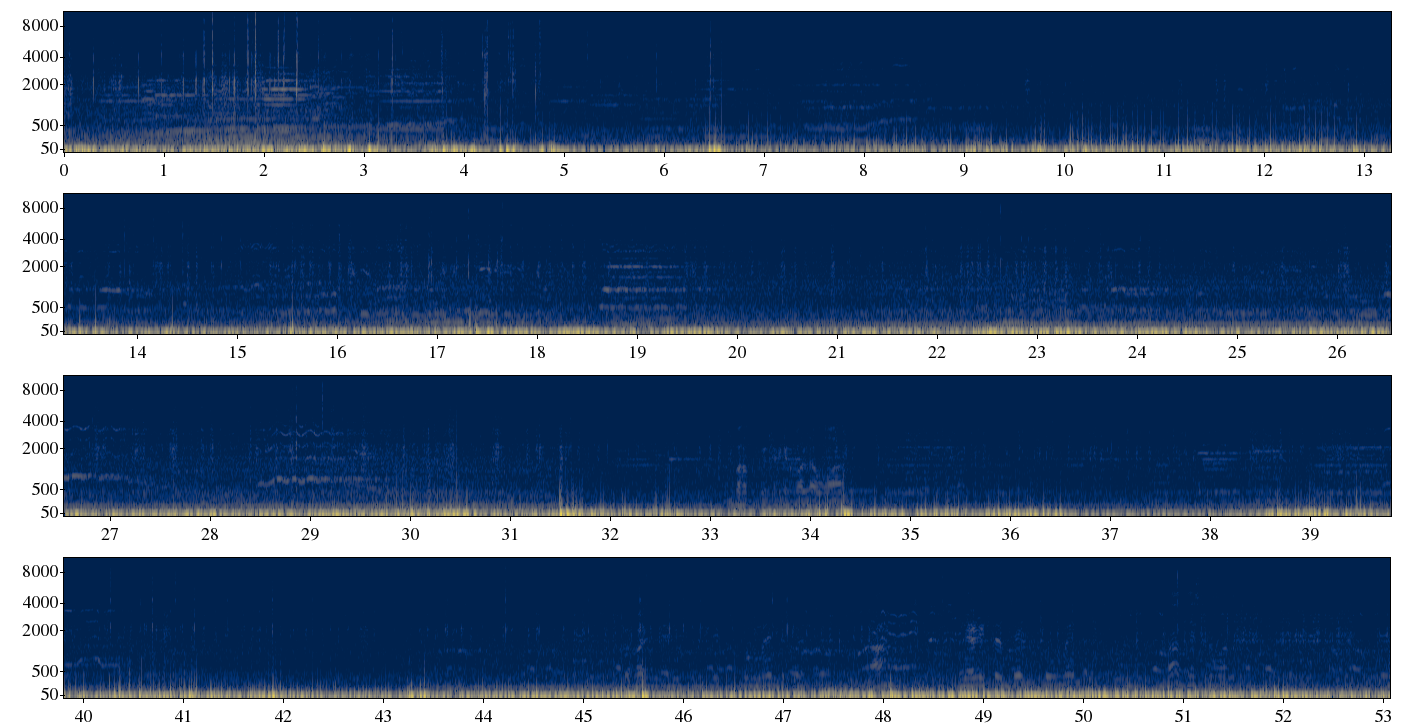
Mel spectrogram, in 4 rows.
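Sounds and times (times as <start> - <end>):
car engine and tyres rumbling: 0.0 - 53.0.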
